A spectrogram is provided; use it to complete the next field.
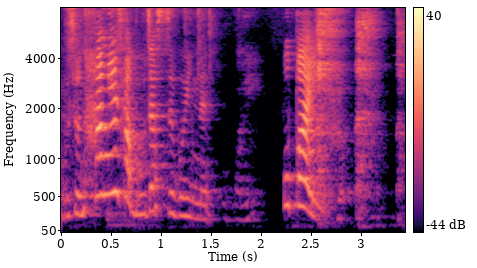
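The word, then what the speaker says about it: Popeye: 자, 이 단어 혹시 읽으실 수 있는 분이 계실라는 모르겠는데 자, 직역하면 그냥 발음한 뽀빼 예 이러는데 우리나라 저기 TV에 나오는 캐릭터 이름으로는 뽀빠이거든요. 뽀빠이 아세요?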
